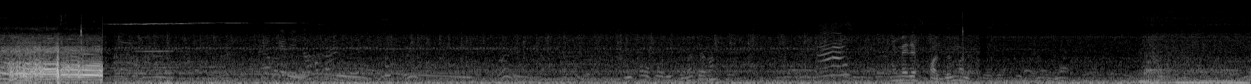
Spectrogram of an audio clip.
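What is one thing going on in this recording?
A car engine idles nearby with a low rumble.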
